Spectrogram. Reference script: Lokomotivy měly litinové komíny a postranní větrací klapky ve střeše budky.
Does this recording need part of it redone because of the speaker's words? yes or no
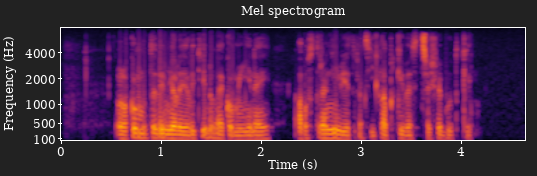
no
